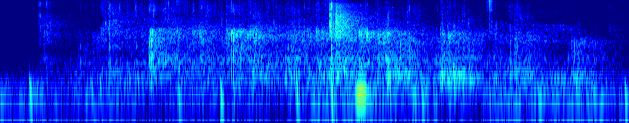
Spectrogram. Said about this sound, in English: Um, you now can clap. I want you to clap for the company that you trust the most. You can only clap once, right? So if you think that you trust Google the most, clap now.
